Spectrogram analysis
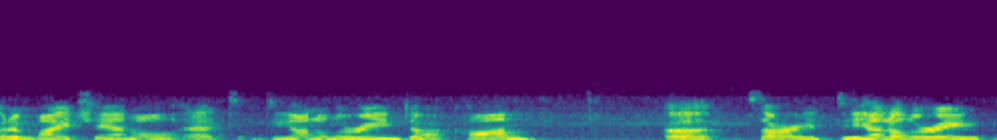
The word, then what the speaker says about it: DeAnna: I want to spell that because, it's not Deanne, it's Deanna. Deanna.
